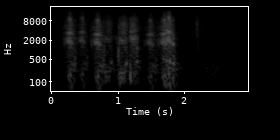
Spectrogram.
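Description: Chewing and crunching bites sound in quick succession.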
